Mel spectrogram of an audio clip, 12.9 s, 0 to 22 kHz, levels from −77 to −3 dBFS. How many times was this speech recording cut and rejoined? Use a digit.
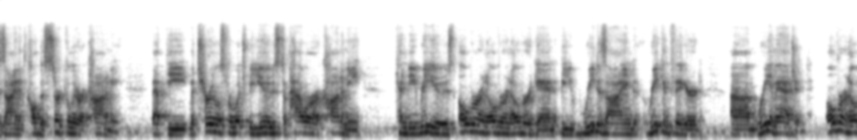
0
